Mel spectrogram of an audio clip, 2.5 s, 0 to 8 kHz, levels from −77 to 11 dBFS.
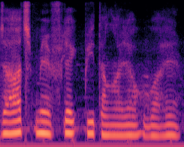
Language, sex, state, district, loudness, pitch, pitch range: Hindi, female, Arunachal Pradesh, Papum Pare, -16 LUFS, 175 Hz, 160-195 Hz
